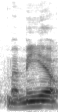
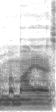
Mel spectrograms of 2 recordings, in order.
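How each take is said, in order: First: Said in the usual way. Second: Mamiya said as mah-MY-ah; the other way of saying Mamiya, mah-MY-ah; alternative pronunciation. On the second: Shown as a demonstration. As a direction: say Mamiya with a long "eye" in the middle. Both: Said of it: "some people pronounce it differently".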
